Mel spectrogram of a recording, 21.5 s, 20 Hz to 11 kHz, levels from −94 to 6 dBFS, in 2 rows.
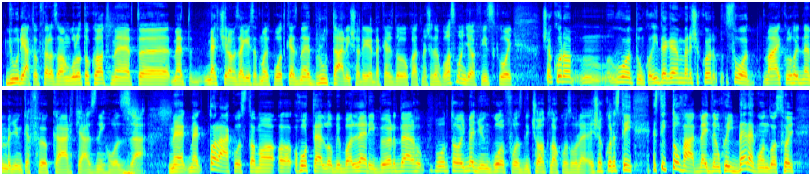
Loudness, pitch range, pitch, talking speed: -26 LUFS, 120-155 Hz, 135 Hz, 180 wpm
